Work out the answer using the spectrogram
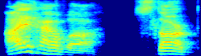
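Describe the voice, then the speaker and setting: A young man from China with a Chinese accent, hosting a casual talk show in English and often searching for words. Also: on the high side. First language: Mandarin. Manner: halting, searches for English words, animated hand gestures. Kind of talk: casual chat. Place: small indoor room, seated at a table.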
